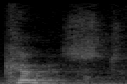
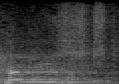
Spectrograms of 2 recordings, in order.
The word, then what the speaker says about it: chemist: Ali yes please spell chemist oh blame me k e n chemist does not begin with a k it sounds like it begins with k CH H but that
